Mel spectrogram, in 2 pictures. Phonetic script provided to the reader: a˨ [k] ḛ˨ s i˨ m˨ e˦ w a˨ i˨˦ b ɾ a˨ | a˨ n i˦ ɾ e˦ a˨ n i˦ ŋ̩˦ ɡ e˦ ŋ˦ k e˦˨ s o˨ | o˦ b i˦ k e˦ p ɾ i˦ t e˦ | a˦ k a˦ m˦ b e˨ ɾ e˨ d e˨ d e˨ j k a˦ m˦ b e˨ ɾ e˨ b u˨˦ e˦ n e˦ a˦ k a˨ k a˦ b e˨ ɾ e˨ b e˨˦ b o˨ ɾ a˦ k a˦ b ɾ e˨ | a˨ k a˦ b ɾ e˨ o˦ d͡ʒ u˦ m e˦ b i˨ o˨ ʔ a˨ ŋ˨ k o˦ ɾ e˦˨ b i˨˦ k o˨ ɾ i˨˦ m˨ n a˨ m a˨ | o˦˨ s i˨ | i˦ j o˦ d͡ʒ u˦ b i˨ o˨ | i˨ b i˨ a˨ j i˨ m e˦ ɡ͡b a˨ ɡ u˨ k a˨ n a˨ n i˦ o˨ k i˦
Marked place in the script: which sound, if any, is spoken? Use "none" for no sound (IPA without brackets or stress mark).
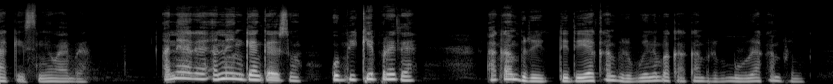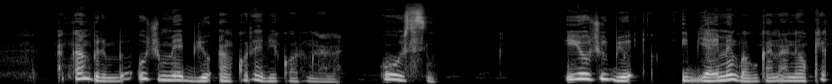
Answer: k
